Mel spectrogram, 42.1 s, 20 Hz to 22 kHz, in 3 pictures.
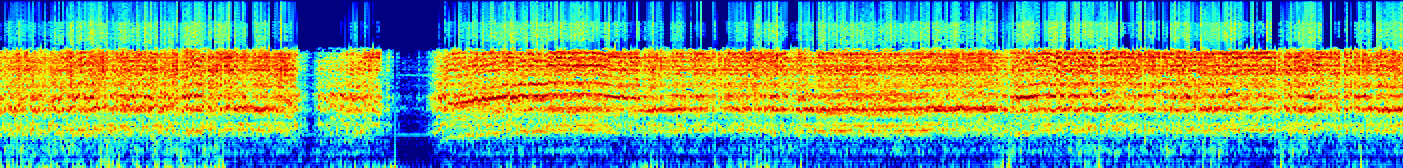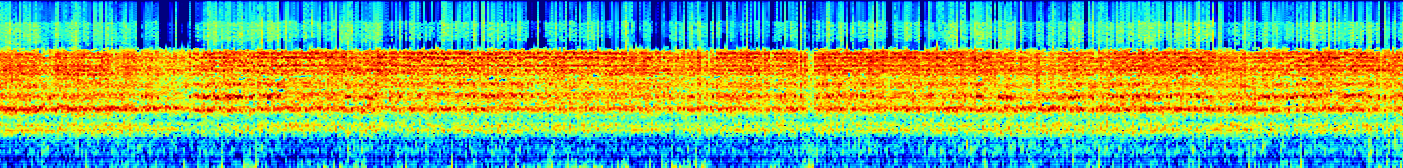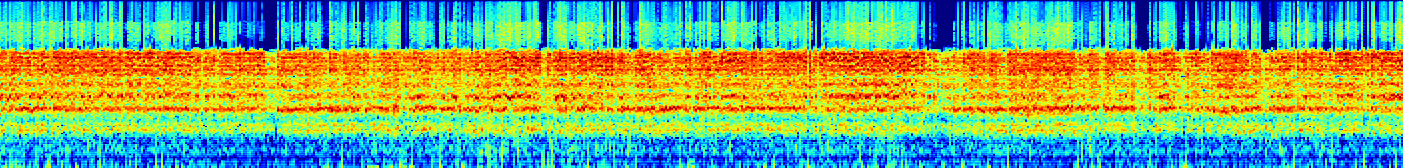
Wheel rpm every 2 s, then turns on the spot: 230, 160, 150, 220, 220, 230, 230, 220, 220, 230, 230, 240, 230, 230, 230, 230, 230, 230, 230, 220, 230.
2-4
